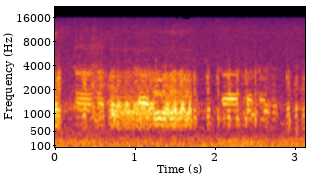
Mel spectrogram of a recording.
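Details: Greylag geese, recorded 10 March 2021 alongside mallards and a mute swan, give nasal, harmonic honks in a long run and then shorter broken bursts, with low rumbling background noise throughout.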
